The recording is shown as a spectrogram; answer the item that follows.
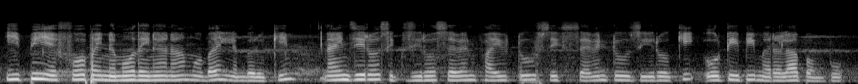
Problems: continuous background conversations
